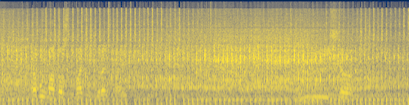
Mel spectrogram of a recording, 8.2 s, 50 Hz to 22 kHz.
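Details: Suzuki DR-Z400 single-cylinder warming up at idle before an oil change, with a hard, regular knock about three times a second; teardown showed connecting rod bearing play (rod knock) and a scored piston and cylinder.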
